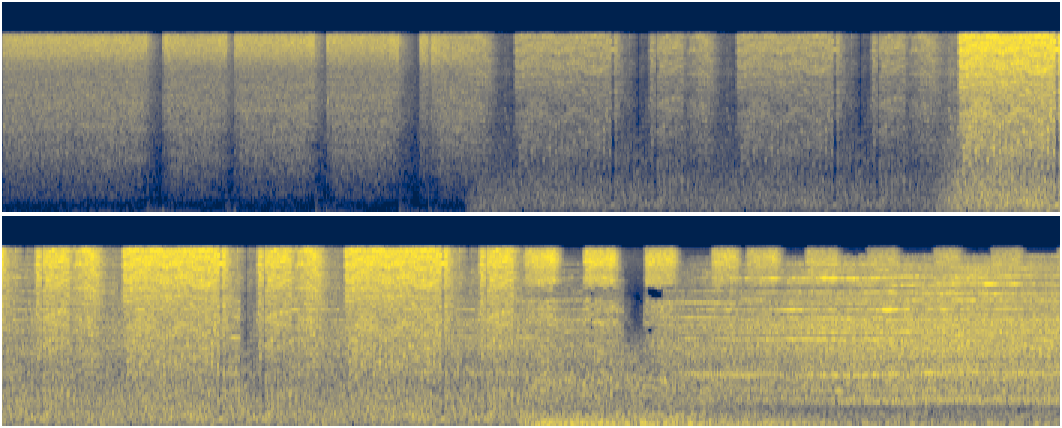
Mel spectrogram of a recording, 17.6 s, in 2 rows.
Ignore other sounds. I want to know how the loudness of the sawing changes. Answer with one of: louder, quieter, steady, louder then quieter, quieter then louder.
louder.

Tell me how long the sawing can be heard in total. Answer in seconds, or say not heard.
9 s.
